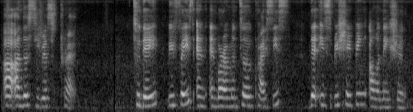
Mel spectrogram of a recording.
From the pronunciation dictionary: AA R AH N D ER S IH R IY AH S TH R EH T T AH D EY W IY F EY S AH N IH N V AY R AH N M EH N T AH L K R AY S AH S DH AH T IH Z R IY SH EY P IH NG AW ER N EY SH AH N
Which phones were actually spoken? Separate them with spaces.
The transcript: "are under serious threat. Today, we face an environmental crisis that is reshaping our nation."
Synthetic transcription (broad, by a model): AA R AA N D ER S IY R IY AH S T R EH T T AH D EY W IY F EY S AH N IH N V AY R AH N M EH N T AH L K R AY S AH S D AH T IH S R IY SH EY P IH NG AW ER N EY SH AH N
